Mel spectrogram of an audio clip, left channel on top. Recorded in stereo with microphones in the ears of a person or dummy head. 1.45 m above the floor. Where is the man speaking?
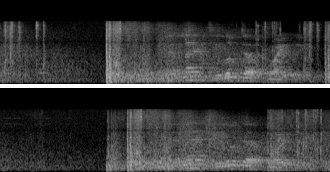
25° left (ahead or behind), 2.5 m.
